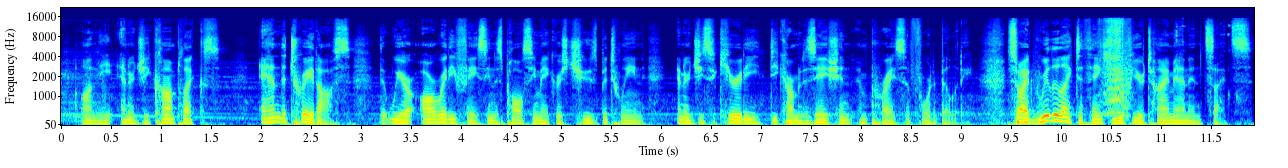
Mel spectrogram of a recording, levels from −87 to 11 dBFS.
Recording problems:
household noises; loud; throughout; 8 dB below the speech

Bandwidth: 15 kHz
